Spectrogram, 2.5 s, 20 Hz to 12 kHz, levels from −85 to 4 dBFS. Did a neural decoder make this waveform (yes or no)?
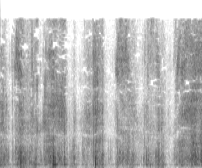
no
